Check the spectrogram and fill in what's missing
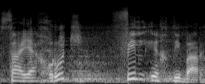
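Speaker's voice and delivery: each word slowly drawn out; measured repeat for the class; slow deliberate repeat. Shown as a demonstration. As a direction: spell out Sayakhruj fil ikhtibar slowly. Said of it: "Gimana kira-kira itu?".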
